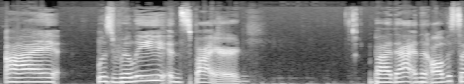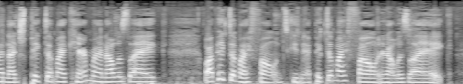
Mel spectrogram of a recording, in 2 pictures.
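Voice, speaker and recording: Here the same kind of casual motivational vlog comes from a woman in her twenties, speaking a little fast at medium pitch with no room sound. She rambles earnestly to her viewers, filling her talk with "like" and "okay."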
